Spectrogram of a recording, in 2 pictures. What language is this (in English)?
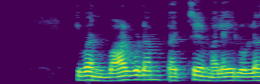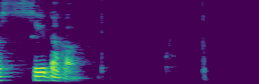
Tamil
